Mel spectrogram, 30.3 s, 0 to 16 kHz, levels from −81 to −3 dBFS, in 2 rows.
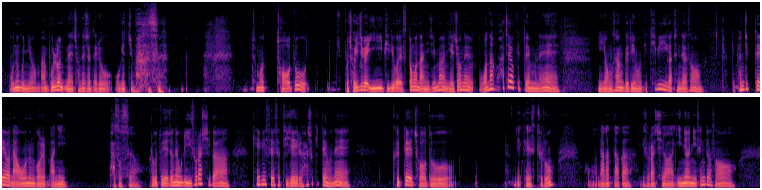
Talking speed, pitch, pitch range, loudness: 270 characters per minute, 105 Hz, 90-125 Hz, -30 LUFS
